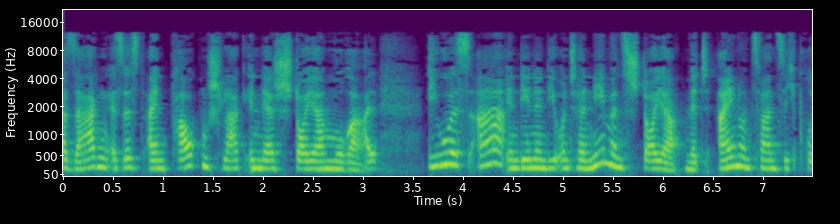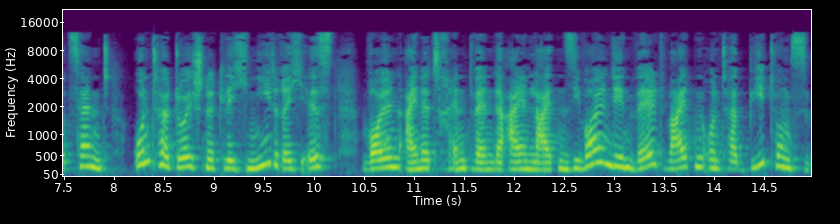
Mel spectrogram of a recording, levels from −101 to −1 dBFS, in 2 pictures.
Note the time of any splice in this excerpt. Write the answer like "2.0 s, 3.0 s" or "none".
4.4 s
